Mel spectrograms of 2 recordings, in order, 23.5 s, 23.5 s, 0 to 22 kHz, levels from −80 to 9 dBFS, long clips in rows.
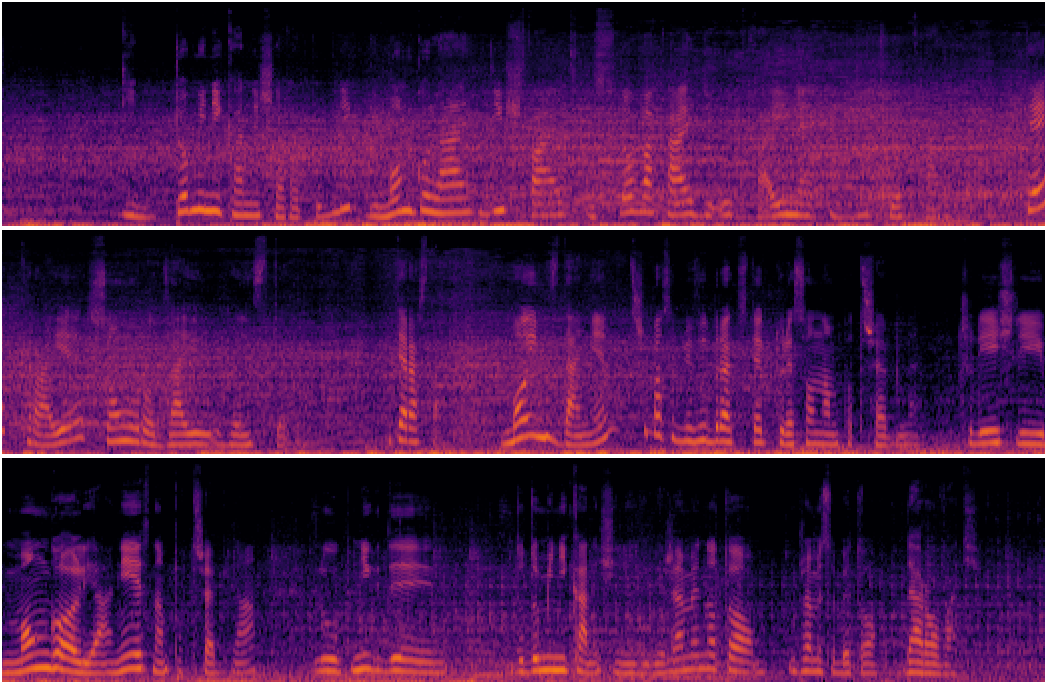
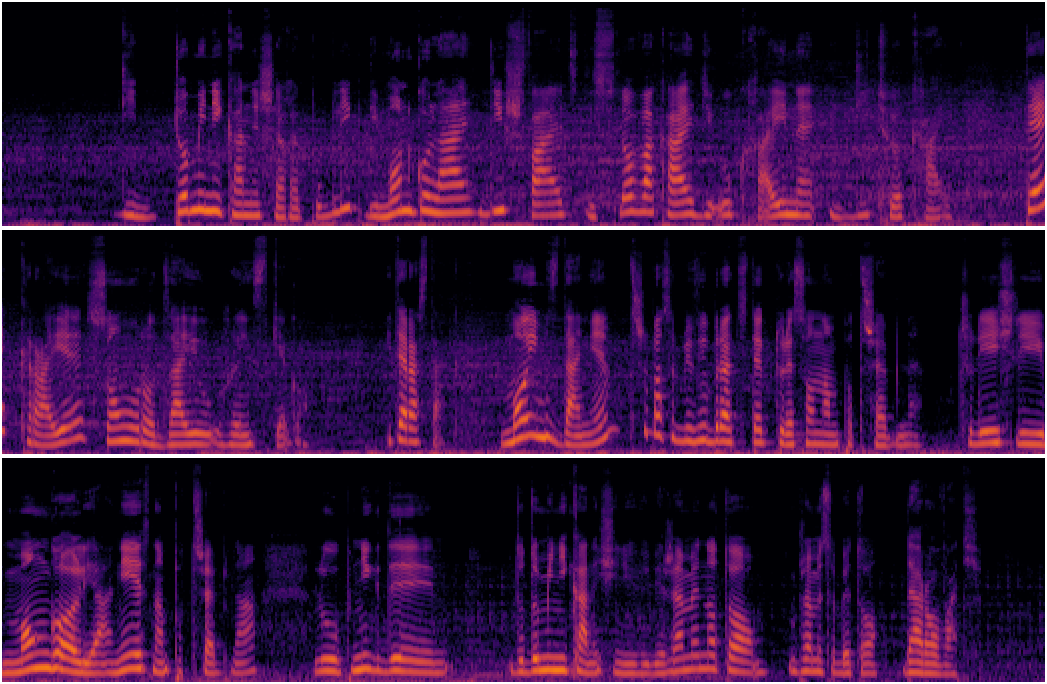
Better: second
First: traffic noise; loud; throughout; 8 dB below the speech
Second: traffic noise; faint; throughout; 20 dB below the speech

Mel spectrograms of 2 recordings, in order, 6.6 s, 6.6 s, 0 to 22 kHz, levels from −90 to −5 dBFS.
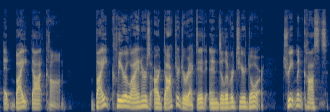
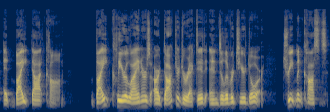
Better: first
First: none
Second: thin; very slightly; fading below 250 Hz

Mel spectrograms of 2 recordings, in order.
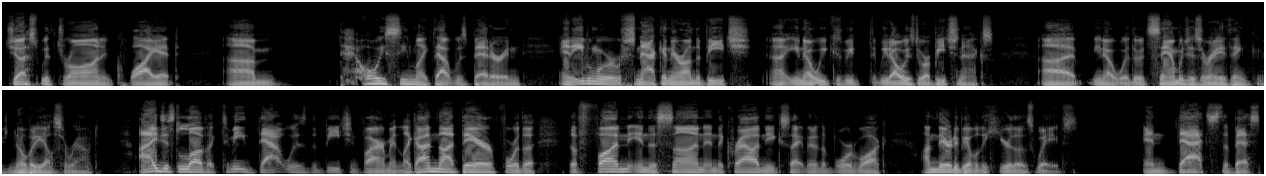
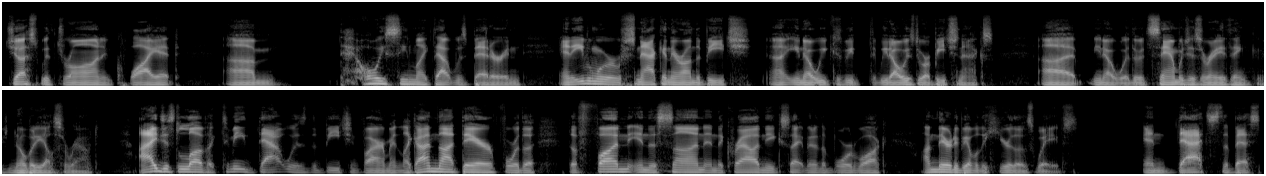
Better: second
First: distortion; slight; 10 dB below the speech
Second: none

